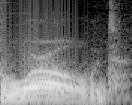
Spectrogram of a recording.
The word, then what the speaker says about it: world: It's not word, it's world.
